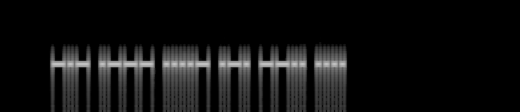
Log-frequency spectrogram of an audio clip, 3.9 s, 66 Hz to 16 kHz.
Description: Morse code, heard as a keyed tone, about 40 wpm, 700 Hz. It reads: KJ4RZH
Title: USA Call Signs 40wpm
